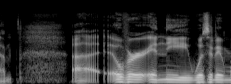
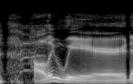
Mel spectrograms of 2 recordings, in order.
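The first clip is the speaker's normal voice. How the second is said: drawn-out joking voice; much slower than usual. Pretend. Joke drawn-out reply.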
